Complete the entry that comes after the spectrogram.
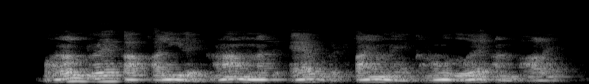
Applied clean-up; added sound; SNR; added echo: none; none; none; reverberation time 0.6 s.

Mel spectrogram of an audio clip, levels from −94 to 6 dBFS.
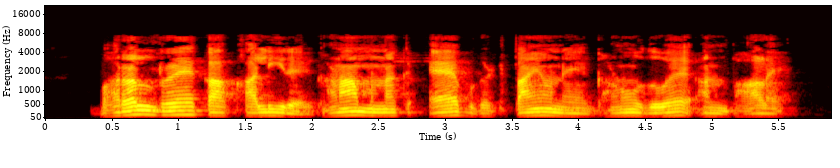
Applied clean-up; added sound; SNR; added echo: none; none; none; none.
